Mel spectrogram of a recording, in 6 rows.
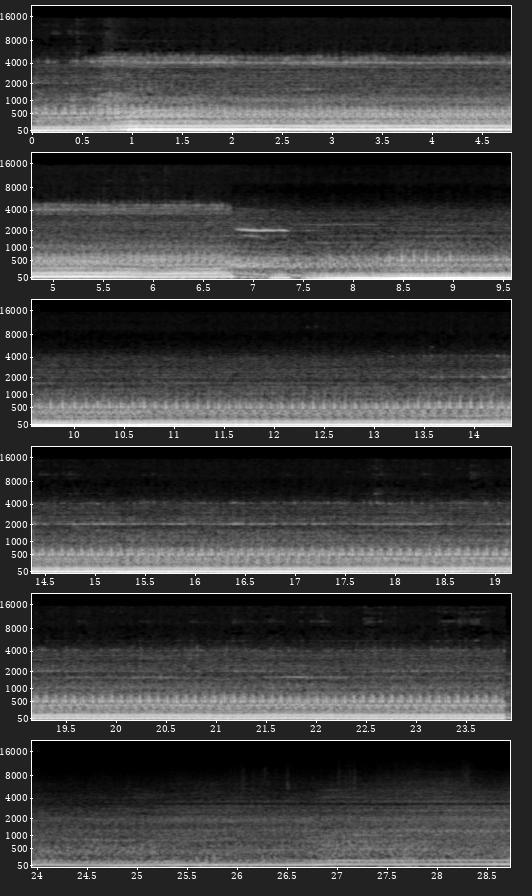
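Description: HSM 904 skidder's 6.7-litre, 150 hp engine running steadily under load as the machine travels, heard close up on the machine, with a high whine over it for the first several seconds and a shift in the engine note shortly after. Near the end the sound drops in level and becomes more distant.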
